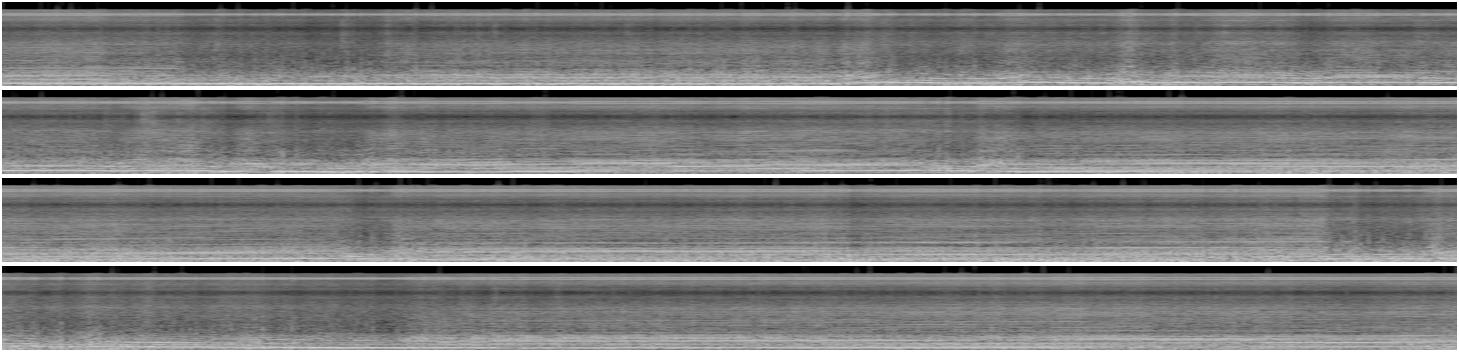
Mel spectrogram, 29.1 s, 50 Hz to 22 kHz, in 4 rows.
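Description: Peugeot 205 Rallye's four-cylinder engine heard from inside the cabin, driven hard at high revs, its pitch climbing and dropping over and over as the car works through the gears and slows for bends.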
